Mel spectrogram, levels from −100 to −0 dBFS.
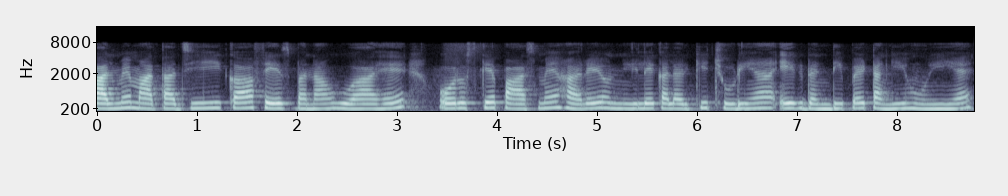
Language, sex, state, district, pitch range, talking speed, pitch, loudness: Hindi, female, Maharashtra, Dhule, 205-225 Hz, 165 wpm, 215 Hz, -21 LUFS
